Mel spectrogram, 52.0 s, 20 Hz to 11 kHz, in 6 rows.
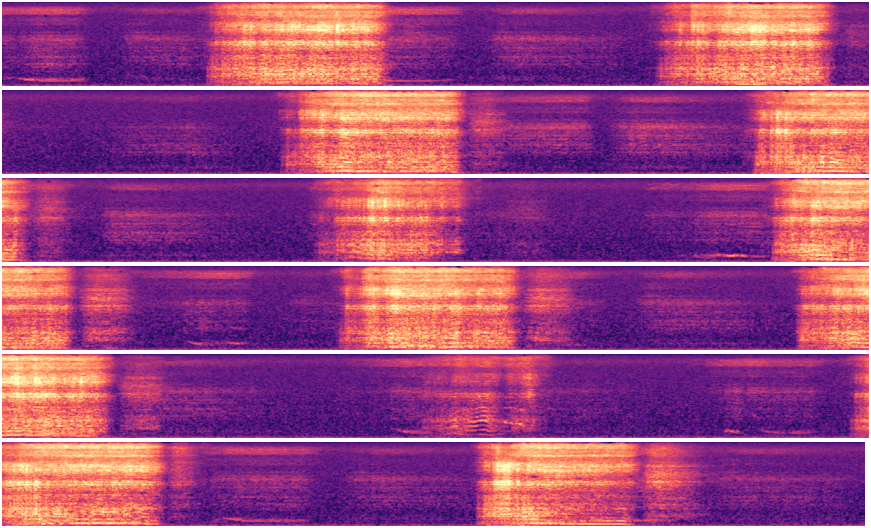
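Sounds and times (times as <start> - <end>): person snoring loudly: 0.0 - 0.9, 2.0 - 4.6, 6.5 - 8.4, 11.4 - 13.6, 16.1 - 18.0, 20.5 - 22.1, 24.2 - 27.3, 29.4 - 31.8, 33.9 - 36.4, 38.6 - 40.2, 41.8 - 46.5, 48.1 - 50.4
quiet breaths: 0.0 - 51.9.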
